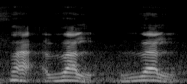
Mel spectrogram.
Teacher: জাল এটা ছায়ের মত হবে। জিহ্বার আগা সামনের উপরে দুই দাঁতের আগার সাথে লাগবে। জাল জাল এবং জাল হরফটা নরম করে পড়বেন।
